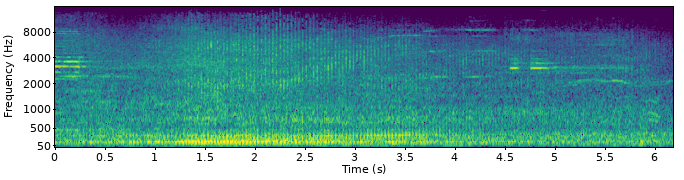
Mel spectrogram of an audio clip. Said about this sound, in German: Unbeeindruckt davon ziehen 1000-köpfige Geschwader von Mopedfahrern vorbei, fast alle ohne Helm, einige mit Frau und Kind im Tragetuch auf dem Sozius.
